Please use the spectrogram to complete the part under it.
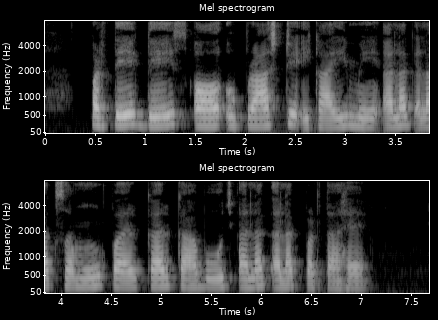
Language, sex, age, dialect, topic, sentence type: Hindi, female, 31-35, Garhwali, banking, statement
